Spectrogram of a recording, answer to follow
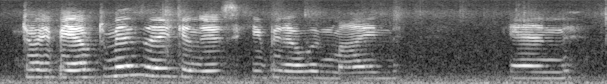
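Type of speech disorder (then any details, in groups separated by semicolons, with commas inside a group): Ataxic dysarthria; Friedreich's ataxia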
